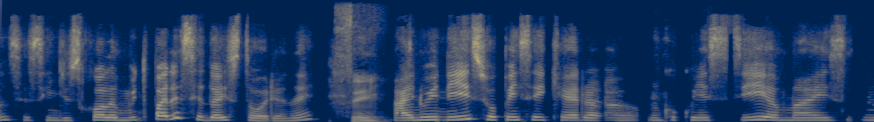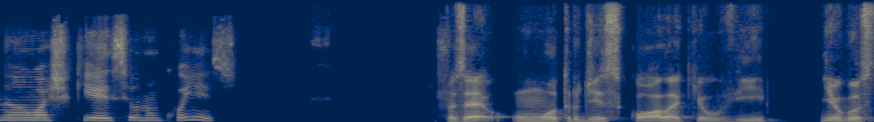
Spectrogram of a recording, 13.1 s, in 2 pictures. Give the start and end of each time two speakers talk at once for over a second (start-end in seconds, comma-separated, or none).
none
